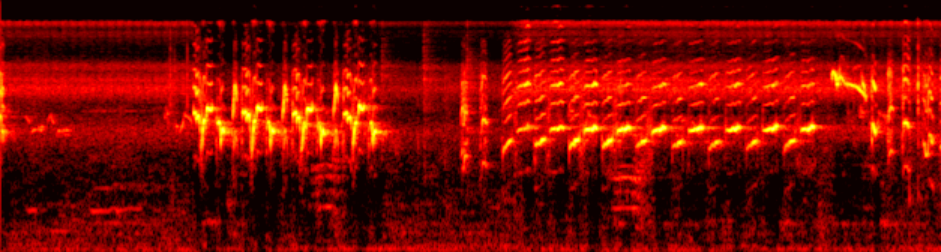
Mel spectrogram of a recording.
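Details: Sooty-headed bulbul lure call for attracting birds: a short burst of sharp clustered chirps, a brief pause, then a long run of evenly spaced, bright, rising notes repeated about three times a second.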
